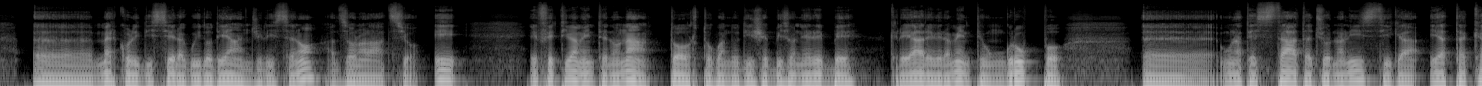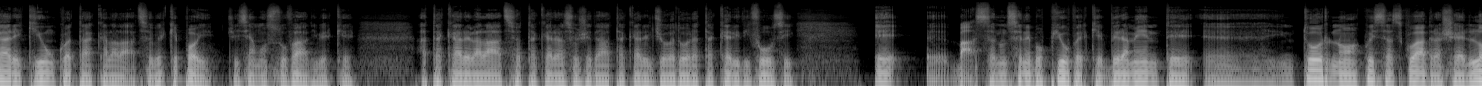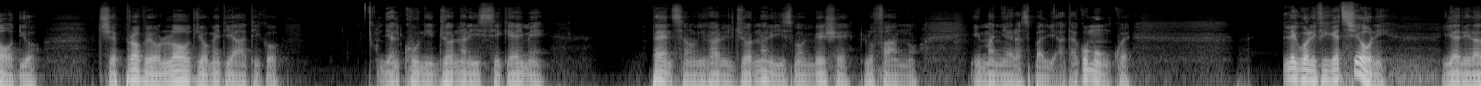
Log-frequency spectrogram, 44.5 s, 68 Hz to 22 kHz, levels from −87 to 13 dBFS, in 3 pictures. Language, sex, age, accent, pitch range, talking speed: Italian, male, 50-69, native, 70-90 Hz, 125 wpm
